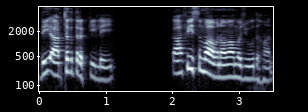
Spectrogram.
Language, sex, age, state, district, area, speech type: Punjabi, male, 45-60, Punjab, Rupnagar, urban, spontaneous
